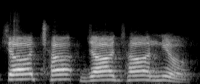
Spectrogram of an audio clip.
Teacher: हमारी जीवा जाकर के तालु पर टकराती है, और वहां से जो एक ध्वनि निकलती है उसको कहते हैं तालव्य ध्वनि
